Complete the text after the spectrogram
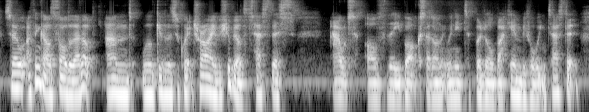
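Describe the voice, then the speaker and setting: A man's voice: fairly low pitch, steady tone, a little fast, a little hiss or hum. A man giving casual, hands-on repair commentary as a technician, thinking aloud in a tentative way. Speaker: electronics repair technician presenting a repair.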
